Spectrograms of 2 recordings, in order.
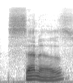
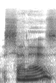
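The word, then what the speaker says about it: Saenz: in question here is luis senes i believe that's how it's pronounced s-a-e-n-z and his phone number is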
